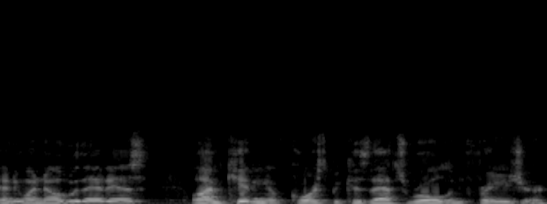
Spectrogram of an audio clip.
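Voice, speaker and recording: A man with an unremarkable speaking voice and medium pitch talks with lively intonation against a quiet background. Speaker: marketing presenter. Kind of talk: sales presentation. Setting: recorded video webinar.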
